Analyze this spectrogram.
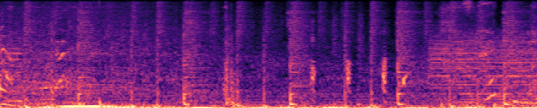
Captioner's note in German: lacht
